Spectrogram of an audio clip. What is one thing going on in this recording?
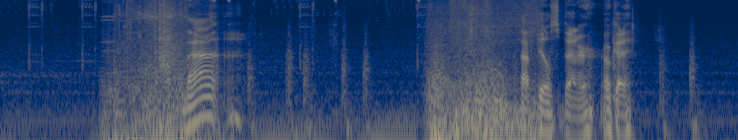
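Game building effects whoosh and clank.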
